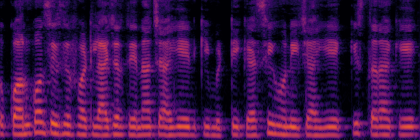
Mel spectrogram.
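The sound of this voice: Talking at a fairly quick pace, a woman keeps her pitch with little movement. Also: fairly low pitch for a woman.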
